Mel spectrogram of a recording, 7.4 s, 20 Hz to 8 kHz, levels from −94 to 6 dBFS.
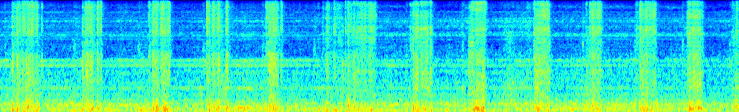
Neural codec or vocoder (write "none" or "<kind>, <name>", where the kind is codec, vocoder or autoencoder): vocoder, HiFi-GAN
